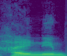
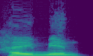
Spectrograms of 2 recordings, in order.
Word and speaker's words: Haemin: Jadi dia tegur saya, bacanya katanya bukan Hainim Sunim, bacanya Haimin Senim.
